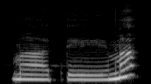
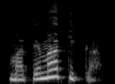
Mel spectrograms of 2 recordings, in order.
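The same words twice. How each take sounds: First: "matemática" broken into syllables, punching "má"; stress on antepenultimate syllable. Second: Said in the usual way. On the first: Shown as a demonstration. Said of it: "Su sílaba tónica o golpe de voz". ("matemática" sílaba por sílaba, con golpe de voz en "má") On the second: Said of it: "En el caso de la palabra".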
